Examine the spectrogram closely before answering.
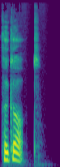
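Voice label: "forgot", British English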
